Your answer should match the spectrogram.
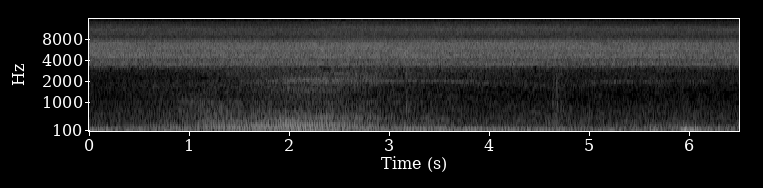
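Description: Cicadas buzzing in the street trees, a loud, steady, high-pitched drone that never lets up. Underneath, a vehicle engine passes, loudest about two seconds in, then fading.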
